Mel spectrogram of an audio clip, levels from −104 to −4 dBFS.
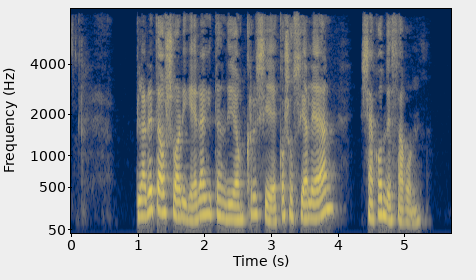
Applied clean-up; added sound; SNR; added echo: none; none; none; none.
